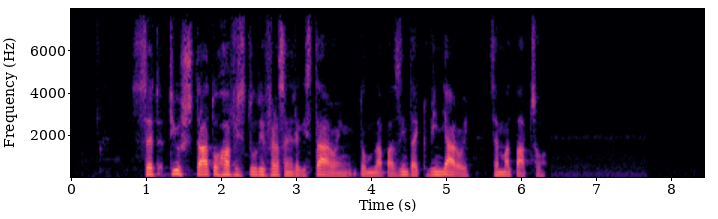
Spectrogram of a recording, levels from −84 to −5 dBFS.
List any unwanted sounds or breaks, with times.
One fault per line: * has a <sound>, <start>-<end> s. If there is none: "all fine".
all fine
